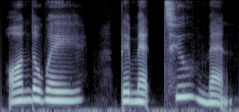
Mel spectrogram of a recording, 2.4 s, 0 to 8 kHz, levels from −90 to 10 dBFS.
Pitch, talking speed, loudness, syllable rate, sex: 215 Hz, 175 wpm, -19 LUFS, 3.8 syllables/s, female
